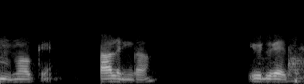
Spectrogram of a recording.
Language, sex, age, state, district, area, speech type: Telugu, male, 18-30, Andhra Pradesh, Eluru, urban, conversation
